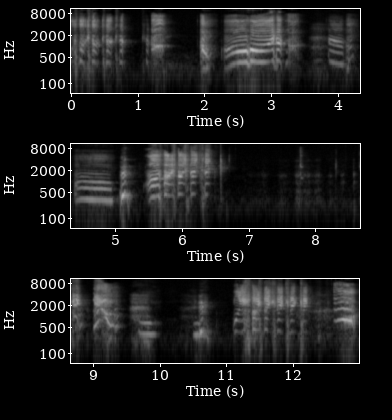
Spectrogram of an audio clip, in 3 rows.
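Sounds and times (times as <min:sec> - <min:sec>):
baby laughing: 0:00.0 - 0:06.7, 0:08.6 - 0:09.5, 0:11.1 - 0:13.0.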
